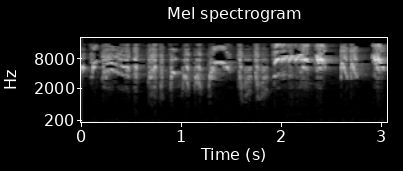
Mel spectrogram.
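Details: Dense, continuous warbling from an orange-headed thrush in 'ngerol' style with many fill phrases, used for training birds. Shrill twittering and trilled notes overlap closely, with a faint low hum underneath.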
